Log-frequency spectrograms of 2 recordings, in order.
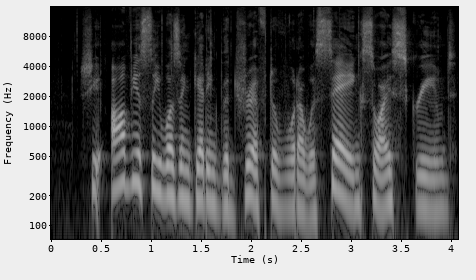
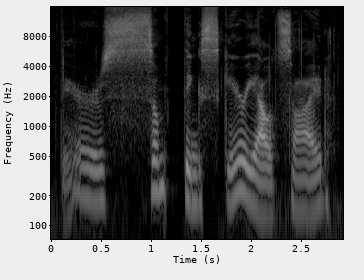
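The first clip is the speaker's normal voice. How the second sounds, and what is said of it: Shaken, frightened voice. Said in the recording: “in a shaken voice”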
